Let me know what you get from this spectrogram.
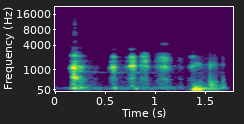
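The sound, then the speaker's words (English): Heavy panting breaths in a quick uneven rhythm, several rasping inhales and exhales over a couple of seconds with a low thump partway through. “You kind of had some heavy breathing there, out though.”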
